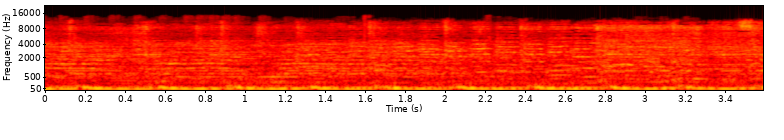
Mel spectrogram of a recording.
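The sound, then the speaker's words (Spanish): A large crowd celebrating New Year 2026 in Tokyo, Japan, with a dense, continuous roar of many voices cheering and shouting at once, loud throughout with no single voice standing out. “Y así es como lo están celebrando en Tokio”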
